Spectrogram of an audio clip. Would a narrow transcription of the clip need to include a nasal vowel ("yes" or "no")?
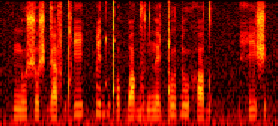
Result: no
